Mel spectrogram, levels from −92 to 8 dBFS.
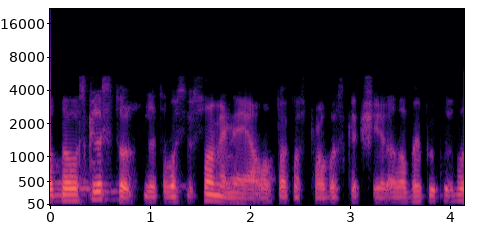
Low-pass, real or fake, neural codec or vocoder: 5.4 kHz; fake; codec, 44.1 kHz, 2.6 kbps, SNAC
